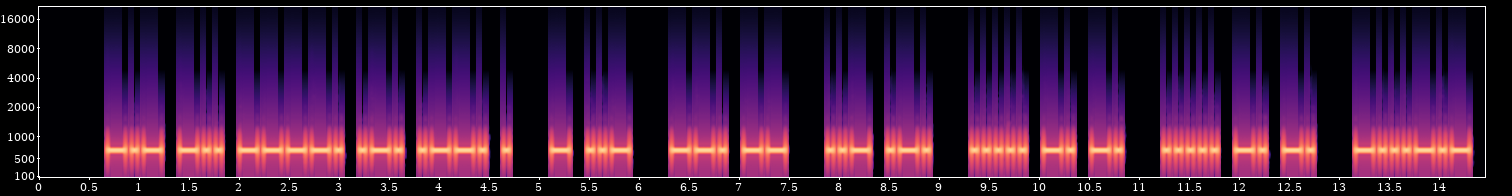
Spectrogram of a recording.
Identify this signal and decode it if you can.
Morse code, heard as a keyed tone, about 20 wpm, 700 Hz. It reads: KD9RPE TU GM UR 5NN 5NN <BK>
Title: POTA QSO Practice - 20wpm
